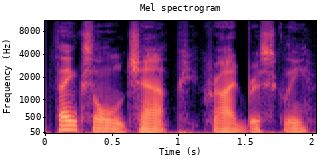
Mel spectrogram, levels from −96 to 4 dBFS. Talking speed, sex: 175 wpm, male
